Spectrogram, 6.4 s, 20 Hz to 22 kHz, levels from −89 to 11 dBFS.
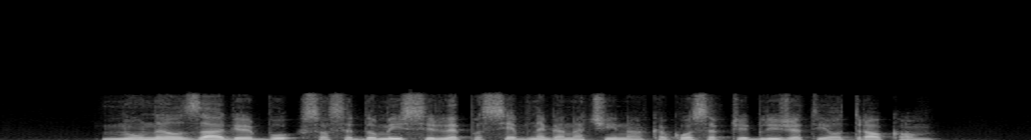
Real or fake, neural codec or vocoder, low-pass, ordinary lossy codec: fake; codec, 16 kHz, 0.5 kbps, X-Codec, HuBERT features, trained on LibriSpeech; 7.2 kHz; Opus, 64 kbps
